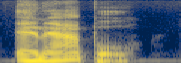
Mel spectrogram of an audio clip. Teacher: connecting the n sound to the vowel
